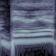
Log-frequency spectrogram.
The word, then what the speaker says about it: birria: I made, I might pronounce this wrong, birria. Birria? – Birria tacos.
